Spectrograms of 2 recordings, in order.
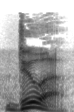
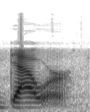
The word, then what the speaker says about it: dour: So, for example, the word that is spelled D-O-U-R. – Yes. – How do you say that word? – Doer. – All right. Well, here in the U.S., a whole lot of us say dower.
